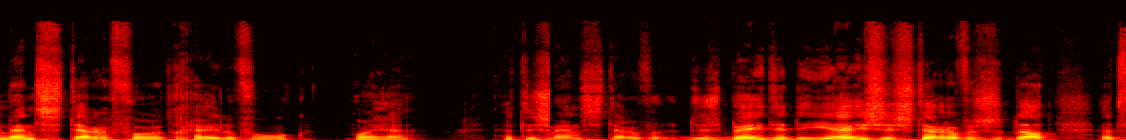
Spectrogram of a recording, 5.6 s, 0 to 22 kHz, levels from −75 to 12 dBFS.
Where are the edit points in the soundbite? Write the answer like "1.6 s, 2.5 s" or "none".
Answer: 1.6 s, 2.7 s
